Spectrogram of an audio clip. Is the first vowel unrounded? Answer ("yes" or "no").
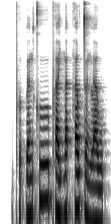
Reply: no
